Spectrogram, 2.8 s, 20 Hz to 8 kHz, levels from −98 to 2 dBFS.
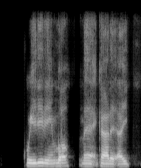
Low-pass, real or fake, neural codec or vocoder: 7.2 kHz; fake; codec, 16 kHz, 4 kbps, X-Codec, HuBERT features, trained on general audio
